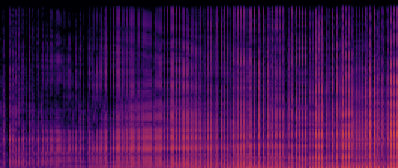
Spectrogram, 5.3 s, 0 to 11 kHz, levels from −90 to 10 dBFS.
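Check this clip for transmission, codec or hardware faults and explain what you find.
No transmission, codec or hardware faults can be heard in this audio. Nothing in it calls for a fault explanation.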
